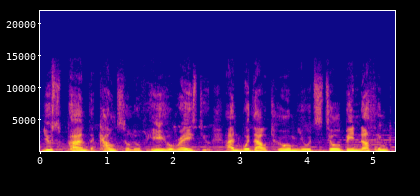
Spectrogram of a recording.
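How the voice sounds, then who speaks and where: A man's voice: sits high, measured pace, soft background music. A man playing a haughty, possessive rich patron in a video game, pompous and indignant. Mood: angry, indignant. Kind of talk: theatrical video game acting.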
